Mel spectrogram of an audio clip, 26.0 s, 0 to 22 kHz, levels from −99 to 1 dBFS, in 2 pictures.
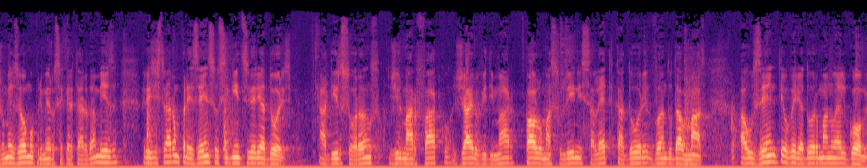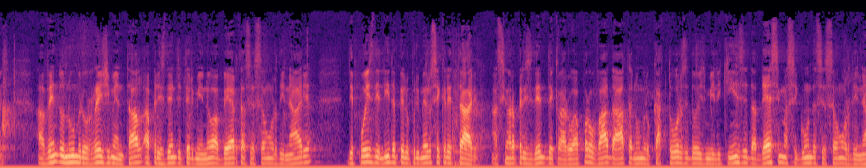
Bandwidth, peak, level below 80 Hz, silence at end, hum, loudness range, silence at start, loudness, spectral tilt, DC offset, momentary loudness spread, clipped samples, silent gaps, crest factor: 15.5 kHz; 0 dBFS; -56 dBFS; 0 s; none; 3 LU; 0 s; -19 LUFS; -7 dB/octave; 5%; 8 LU; under 0.1%; none; 18 dB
